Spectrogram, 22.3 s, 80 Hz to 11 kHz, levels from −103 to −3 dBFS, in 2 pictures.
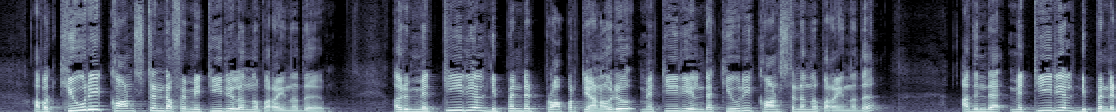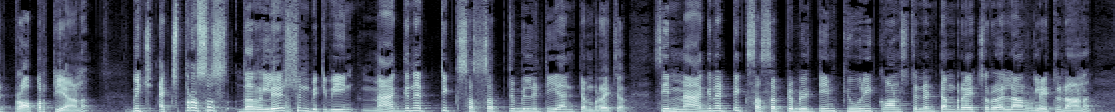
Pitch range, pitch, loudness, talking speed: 165-215 Hz, 190 Hz, -16 LUFS, 110 wpm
